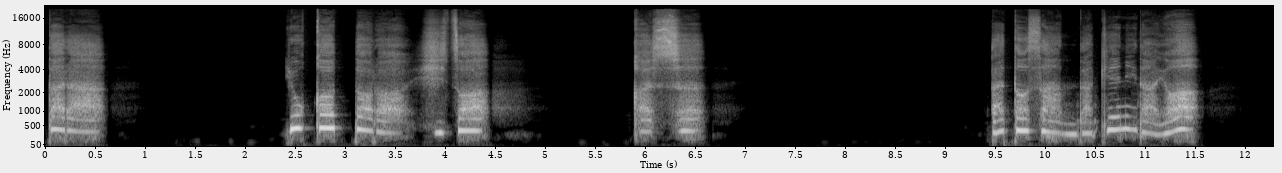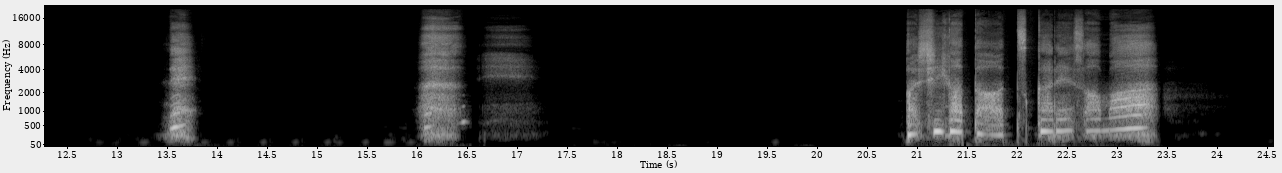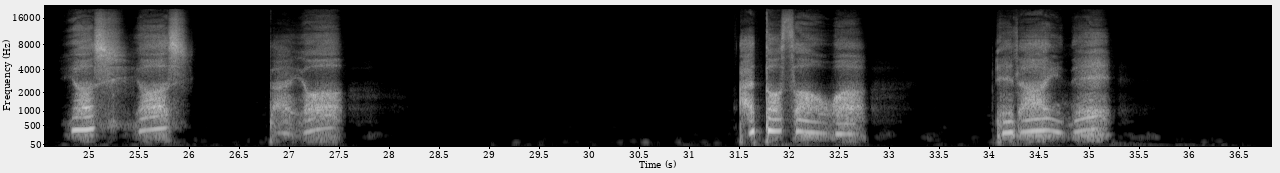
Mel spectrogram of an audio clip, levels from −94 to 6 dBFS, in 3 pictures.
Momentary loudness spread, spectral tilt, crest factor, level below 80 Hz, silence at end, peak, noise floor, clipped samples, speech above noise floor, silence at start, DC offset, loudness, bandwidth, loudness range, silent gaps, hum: 12 LU; -2 dB/octave; 24 dB; -72 dBFS; 1.6 s; -2 dBFS; under -90 dBFS; under 0.1%; over 68 dB; 0.05 s; under 0.1%; -22 LUFS; over 20 kHz; 13 LU; 1.07-1.29 s, 5.07-5.11 s, 7.03-7.65 s, 12.06-12.66 s, 17.31-17.53 s, 24.13-24.49 s, 28.20-29.01 s; none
